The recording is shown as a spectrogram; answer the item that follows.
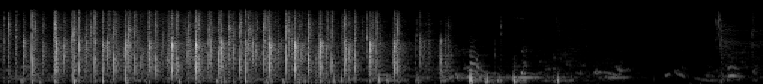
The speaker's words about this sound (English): Look how many mothers you have. Let's applaud them.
